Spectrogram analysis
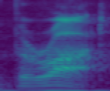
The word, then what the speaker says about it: Bharat: name from India to Bharat how do you pronounce it like a th shot at the end yep th at the end and BH in the beginning for what it's worth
